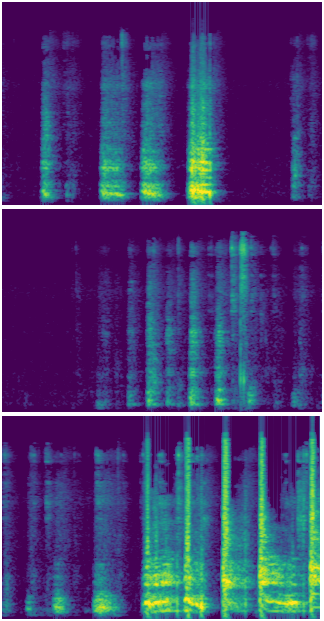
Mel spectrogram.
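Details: A female pet dog in a hyper, excited moment gives bursts of short harsh barks and growly yaps, first in three loud groups, then after a pause a fast irregular run of yaps ending in dense loud barking.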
